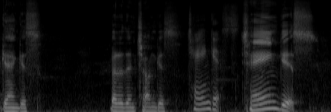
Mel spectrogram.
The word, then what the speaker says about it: Genghis: like to feel like genghis khan you know i obviously like side note i once saw a youtube video that they said the name is actually changus khan changus yeah that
